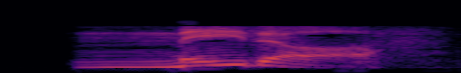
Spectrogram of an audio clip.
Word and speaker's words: Madoff: Madoff.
